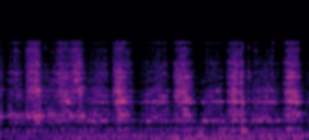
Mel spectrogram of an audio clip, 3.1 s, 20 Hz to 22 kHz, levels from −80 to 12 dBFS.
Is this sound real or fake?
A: real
